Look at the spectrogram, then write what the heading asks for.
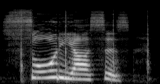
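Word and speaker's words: psoriasis: सोरियासिस इसमें P silent है and vitiligo इन पर क्वेश्चन आया हुआ है।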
